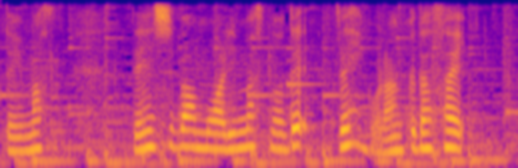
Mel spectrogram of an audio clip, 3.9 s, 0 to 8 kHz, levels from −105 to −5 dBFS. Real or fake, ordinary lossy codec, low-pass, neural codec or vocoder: real; none; 7.2 kHz; none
